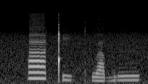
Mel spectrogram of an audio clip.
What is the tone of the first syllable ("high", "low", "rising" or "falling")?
high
